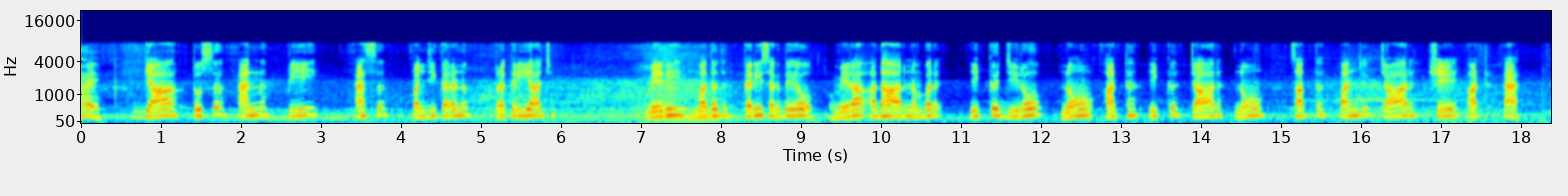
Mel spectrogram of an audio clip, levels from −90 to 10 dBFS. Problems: none marked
